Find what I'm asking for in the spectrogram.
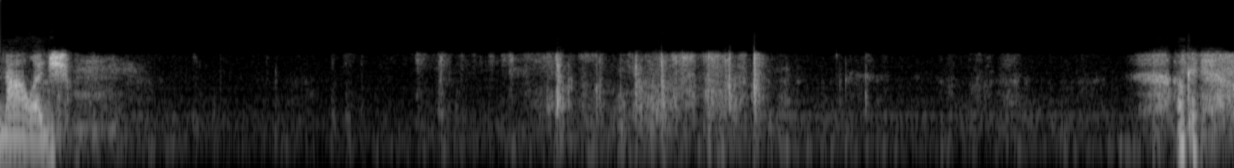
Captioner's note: silence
